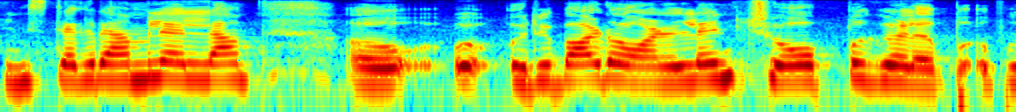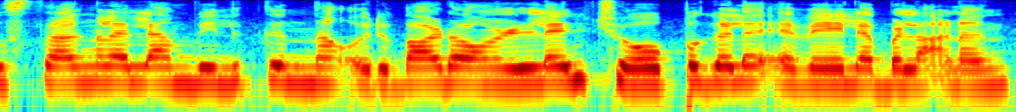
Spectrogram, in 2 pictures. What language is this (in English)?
Malayalam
